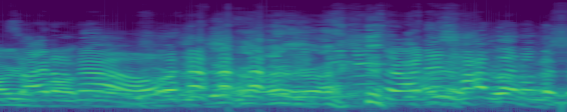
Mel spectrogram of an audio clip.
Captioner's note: laughter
